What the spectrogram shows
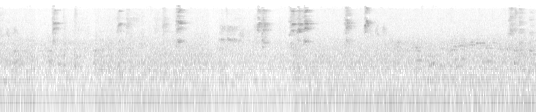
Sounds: barn swallow calling

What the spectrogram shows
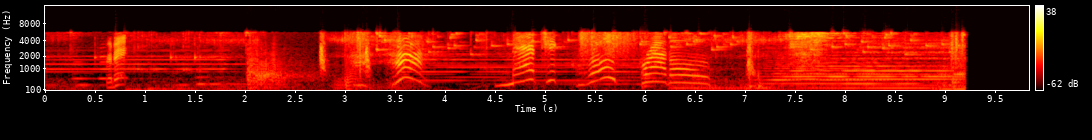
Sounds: speech, music

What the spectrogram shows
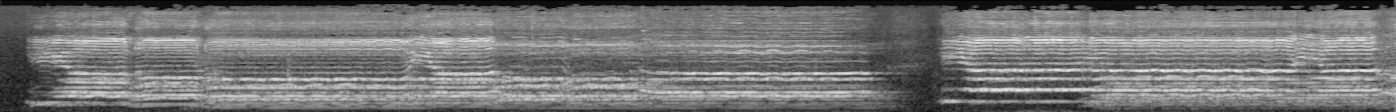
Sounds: choir, music

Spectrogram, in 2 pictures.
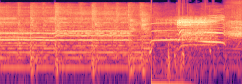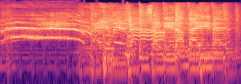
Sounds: whoop, music, bellow

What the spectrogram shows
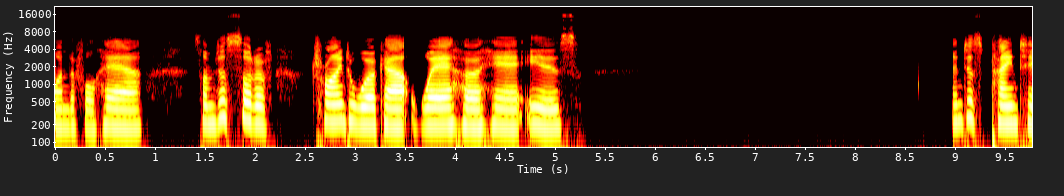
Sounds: speech, inside a small room

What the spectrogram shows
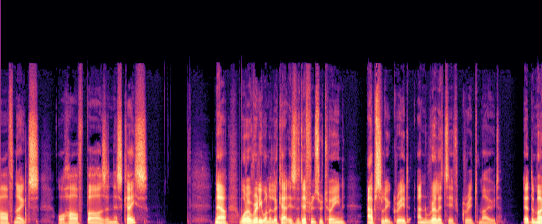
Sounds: speech

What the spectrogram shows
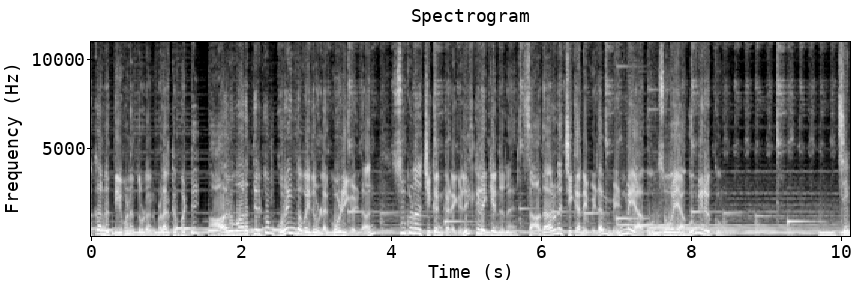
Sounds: speech, music

